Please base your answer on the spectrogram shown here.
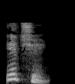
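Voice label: "itching", British English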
